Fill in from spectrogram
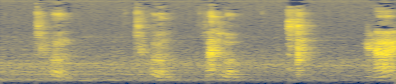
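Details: Indoor pet parrot repeating learned words: five short, evenly spaced speech-like syllables, roughly one per second, over faint room noise.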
